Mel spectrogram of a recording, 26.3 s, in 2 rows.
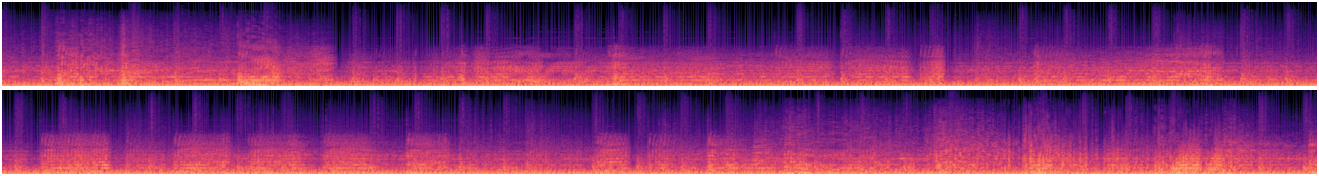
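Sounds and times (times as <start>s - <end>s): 
noise session: 0.0s - 26.2s.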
